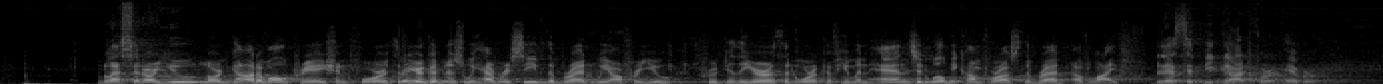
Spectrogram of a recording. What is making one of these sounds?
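A man speaks or chants steadily through a microphone in a large echoing hall.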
